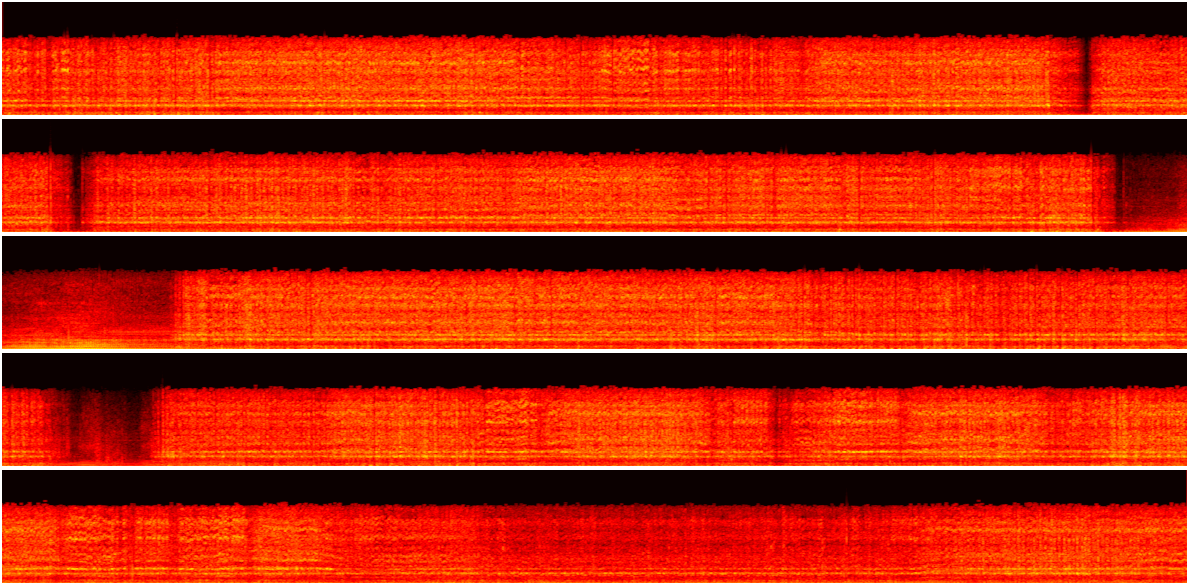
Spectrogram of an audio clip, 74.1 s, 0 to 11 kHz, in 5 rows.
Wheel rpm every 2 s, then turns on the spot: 230, 220, 210, 230, 230, 200, 150, 110, 150, 160, 200, 220, 230, 210, 30, 30, 200, 210, 220, 220, 200, 200, 80, 150, 200, 200, 180, 180, 200, 190, 190, 180, 140, 110, 110, 150, 180.
none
